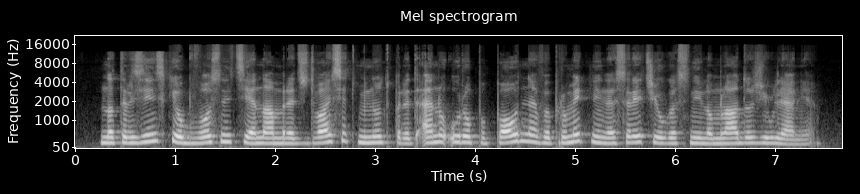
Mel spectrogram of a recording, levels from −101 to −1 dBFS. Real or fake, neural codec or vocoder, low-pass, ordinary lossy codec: real; none; 14.4 kHz; Opus, 16 kbps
